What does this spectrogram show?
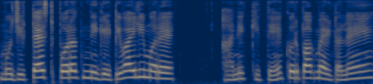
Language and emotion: Goan Konkani, sad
